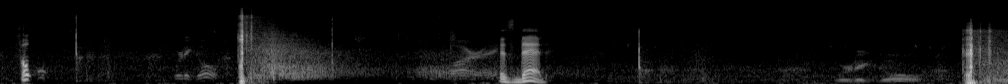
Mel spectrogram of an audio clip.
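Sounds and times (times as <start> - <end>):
shotgun report echo: 2.4 - 3.5
man speaking: 4.5 - 5.5.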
